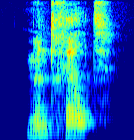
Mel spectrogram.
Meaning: coinage, coins, coin money, hard cash
- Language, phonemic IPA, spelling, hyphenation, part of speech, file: Dutch, /ˈmʏnt.xɛlt/, muntgeld, munt‧geld, noun, Nl-muntgeld.ogg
